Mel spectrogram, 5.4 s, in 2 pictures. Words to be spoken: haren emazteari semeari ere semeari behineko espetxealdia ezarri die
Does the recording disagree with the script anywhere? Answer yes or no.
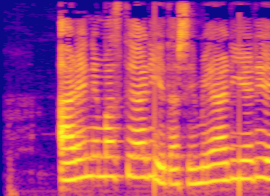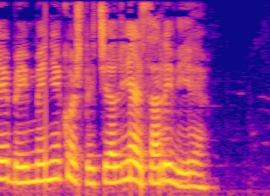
yes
